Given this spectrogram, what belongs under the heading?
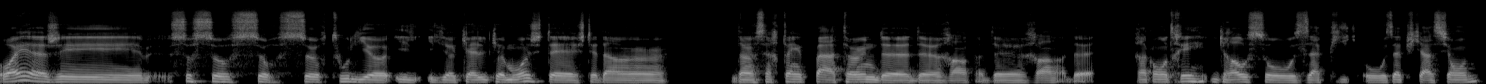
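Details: Stuttering, lifelong, in a French-speaking man in his thirties.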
